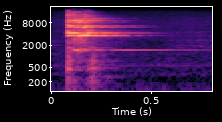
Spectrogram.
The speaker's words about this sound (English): Here we go. I'm going to clink it on another glass in the kitchen.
